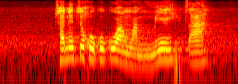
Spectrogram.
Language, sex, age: Tswana, male, 19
